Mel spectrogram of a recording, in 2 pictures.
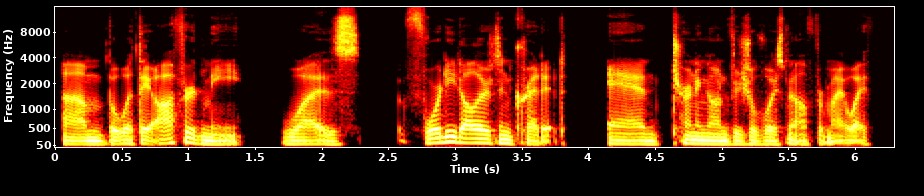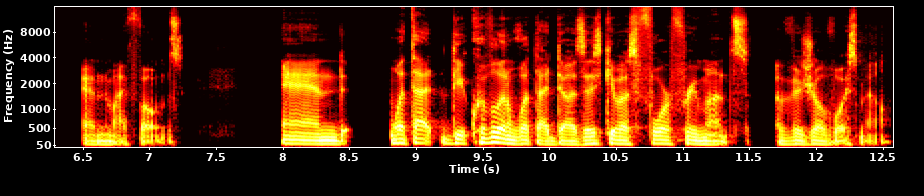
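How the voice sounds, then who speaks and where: Man, deep voice, dry close sound, casual podcast monologue, exasperated complaining tone. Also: normal speed, vocal fry, no room sound. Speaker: podcast host.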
